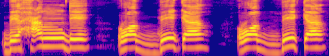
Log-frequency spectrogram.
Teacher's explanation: یہاں پر ہا کو اچھے سے حلق سے نکال کے ادا کرنا ہے۔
